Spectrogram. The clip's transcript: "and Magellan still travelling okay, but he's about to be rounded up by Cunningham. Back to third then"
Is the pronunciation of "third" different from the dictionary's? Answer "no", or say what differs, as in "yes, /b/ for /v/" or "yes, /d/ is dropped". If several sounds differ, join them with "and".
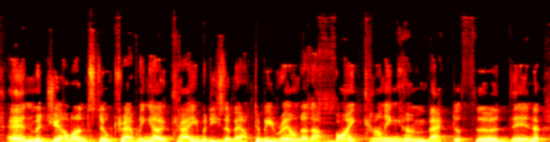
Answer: no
